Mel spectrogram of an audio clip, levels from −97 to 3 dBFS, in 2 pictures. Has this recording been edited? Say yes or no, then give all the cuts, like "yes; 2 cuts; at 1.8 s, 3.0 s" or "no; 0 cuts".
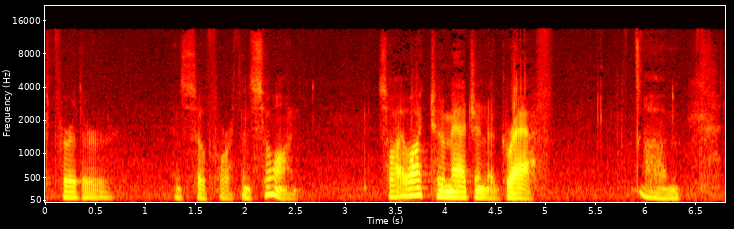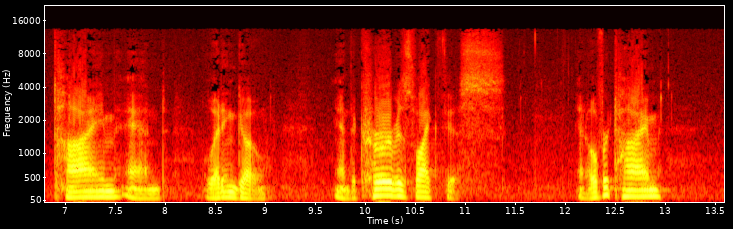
no; 0 cuts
